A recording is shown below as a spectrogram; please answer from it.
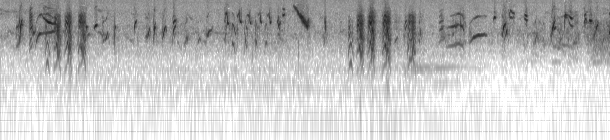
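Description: A Fieldfare gives a jumble of harsh, squeaky chattering notes and thin high whistles, in quick irregular bursts with short pauses between.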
